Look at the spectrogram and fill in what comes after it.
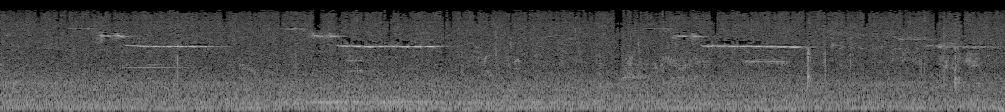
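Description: A small songbird's thin, high whistle, repeated three times a few seconds apart: each a short higher note followed by a held, level whistle, over faint steady background noise.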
